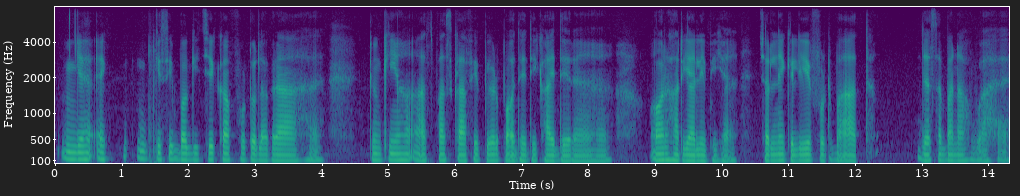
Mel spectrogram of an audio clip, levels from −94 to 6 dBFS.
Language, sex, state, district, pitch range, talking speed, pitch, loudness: Hindi, male, Uttar Pradesh, Varanasi, 105-120 Hz, 125 wpm, 110 Hz, -33 LUFS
